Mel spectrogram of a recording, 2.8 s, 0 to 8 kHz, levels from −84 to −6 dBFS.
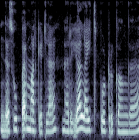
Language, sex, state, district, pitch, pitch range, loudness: Tamil, female, Tamil Nadu, Nilgiris, 200 Hz, 180-220 Hz, -18 LUFS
